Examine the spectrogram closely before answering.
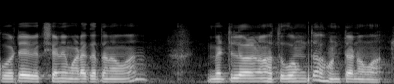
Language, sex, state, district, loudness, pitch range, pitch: Kannada, male, Karnataka, Bijapur, -15 LUFS, 130-140 Hz, 135 Hz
